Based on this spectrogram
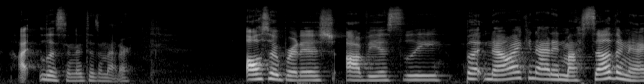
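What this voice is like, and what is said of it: Usual voice. Nothing is said of it.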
